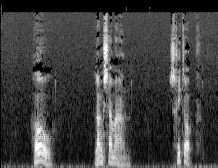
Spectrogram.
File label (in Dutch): "ho langzaam aan", Dutch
